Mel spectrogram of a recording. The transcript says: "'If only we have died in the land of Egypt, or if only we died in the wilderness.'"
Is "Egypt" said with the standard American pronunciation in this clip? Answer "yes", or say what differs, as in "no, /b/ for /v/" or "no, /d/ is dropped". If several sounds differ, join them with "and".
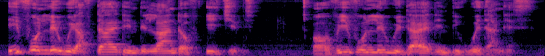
yes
